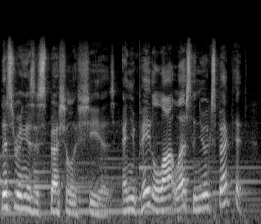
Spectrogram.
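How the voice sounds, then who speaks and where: Over music in the background, a high-pitched man speaks at a fairly quick pace with lively intonation. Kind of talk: TV commercial read.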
